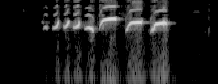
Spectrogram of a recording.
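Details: Song of an orange-headed thrush, played as a lure to set other birds singing: a single quick phrase of about seven clear, slurred whistles, the later ones longer and bending upward.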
